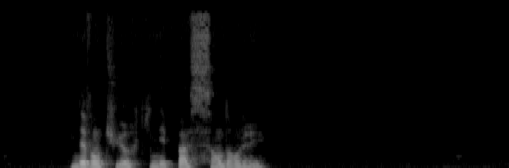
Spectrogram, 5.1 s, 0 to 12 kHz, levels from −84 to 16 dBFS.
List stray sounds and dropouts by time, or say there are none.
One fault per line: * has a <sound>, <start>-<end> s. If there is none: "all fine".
all fine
